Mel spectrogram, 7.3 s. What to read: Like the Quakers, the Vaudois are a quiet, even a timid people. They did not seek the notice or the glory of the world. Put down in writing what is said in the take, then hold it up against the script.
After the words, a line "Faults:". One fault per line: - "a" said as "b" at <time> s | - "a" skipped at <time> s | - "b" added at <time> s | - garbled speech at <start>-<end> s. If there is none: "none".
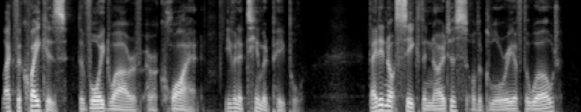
Like the Quakers, the Vaudois are a quiet, even a timid people. They did not seek the notice or the glory of the world.
Faults:
none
